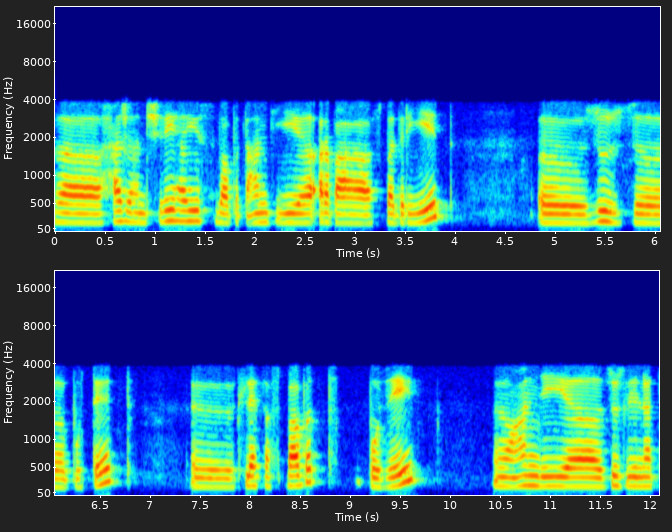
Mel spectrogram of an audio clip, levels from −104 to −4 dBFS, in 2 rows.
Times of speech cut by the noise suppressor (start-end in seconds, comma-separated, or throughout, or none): none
